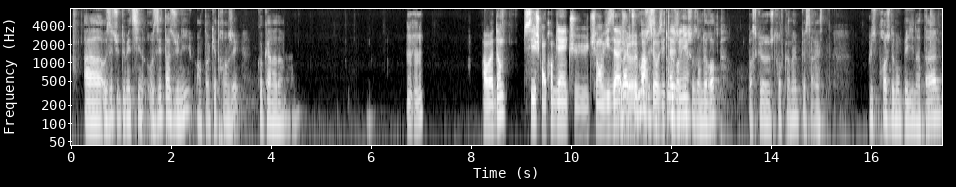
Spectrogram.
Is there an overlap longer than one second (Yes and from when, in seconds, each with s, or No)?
Yes, from 10.9 s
